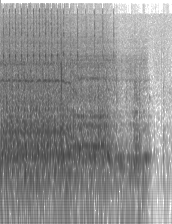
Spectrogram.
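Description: Sewing machine stitching lines through a quilt, a fast steady mechanical whir with a pause and restart, close and loud until it stops near the end.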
